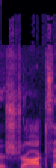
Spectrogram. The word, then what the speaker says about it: Strzok: Now, people are hearing that I'm interviewing Peter Strzok. They, well, first of all, might say, oh, that's how you pronounce it. I was wondering what the Z was doing there.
